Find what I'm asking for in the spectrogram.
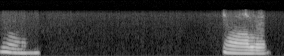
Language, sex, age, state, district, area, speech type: Telugu, male, 18-30, Andhra Pradesh, Anakapalli, rural, conversation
